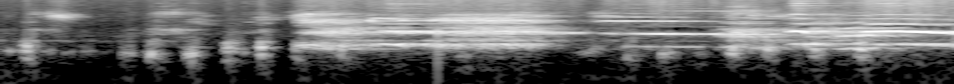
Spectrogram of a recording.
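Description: A game-farm rooster, one of several fighting cocks such as Boston cross and white claret birds, crows loudly and up close in one long harmonic call after a few short clucks.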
